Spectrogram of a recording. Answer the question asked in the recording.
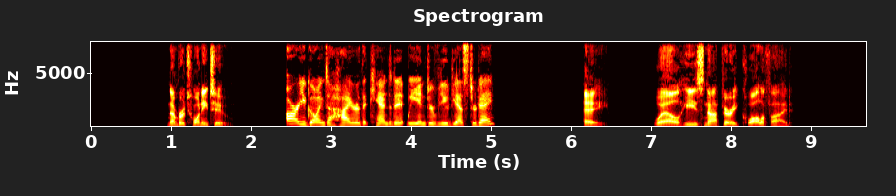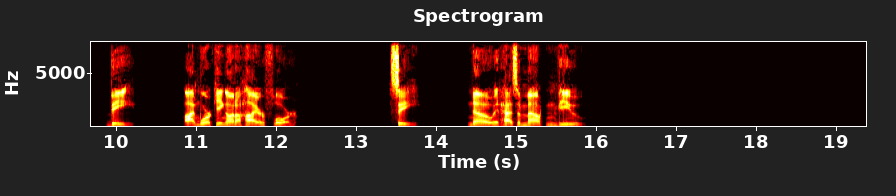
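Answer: A: Well, he's not very qualified.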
